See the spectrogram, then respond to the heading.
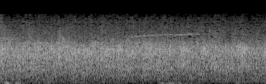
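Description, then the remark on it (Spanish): Sustained audience applause at a Spanish-speaking organization's event, called for in honor of the team's direct diamond executives, a dense, steady wash of many hands clapping at an even loudness throughout, with no voices standing out. “a quien les pido un fuerte aplauso, porque gracias a ellos,”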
